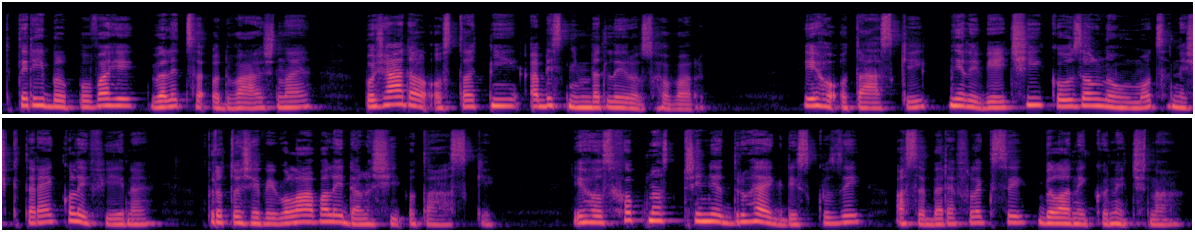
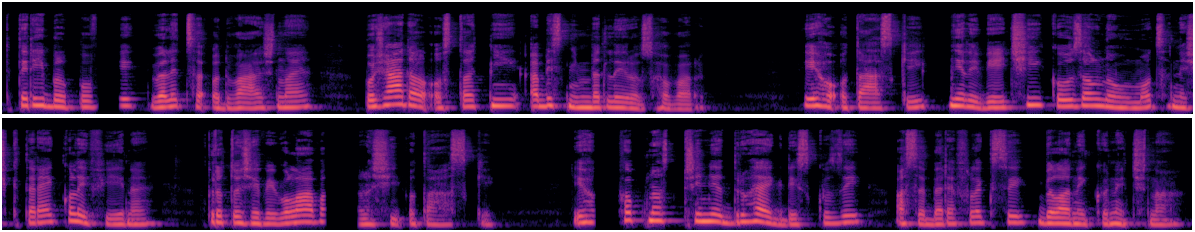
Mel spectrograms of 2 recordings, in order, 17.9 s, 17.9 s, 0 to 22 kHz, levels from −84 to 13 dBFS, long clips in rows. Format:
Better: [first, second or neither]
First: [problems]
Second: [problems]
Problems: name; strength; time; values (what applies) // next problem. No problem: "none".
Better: first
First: none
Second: audio cutting out; at 0.5 s, at 11 s and at 13 s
